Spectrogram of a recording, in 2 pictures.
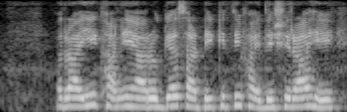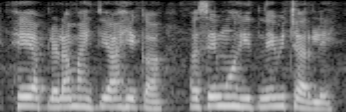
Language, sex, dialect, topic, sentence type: Marathi, female, Standard Marathi, agriculture, statement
